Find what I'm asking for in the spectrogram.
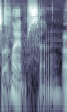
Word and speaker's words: Clemson: I don't know how you pronounce Clemson. – It's Clemson.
